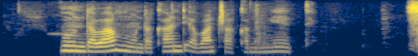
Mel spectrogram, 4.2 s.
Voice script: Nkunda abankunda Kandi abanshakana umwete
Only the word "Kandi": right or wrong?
right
